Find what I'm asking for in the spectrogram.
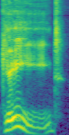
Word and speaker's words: Ghede: But Geed, like it's spelled G-H-E-D-E, but Geed is a voodoo, that's all sort of voodoo stuff.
